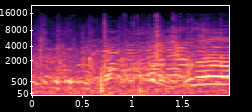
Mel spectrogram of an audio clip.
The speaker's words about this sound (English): Back wheel, back wheel. You could have heard that. Furiously swapping out. That is a drill you hear, taking the through axles out.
